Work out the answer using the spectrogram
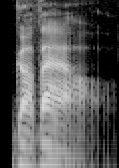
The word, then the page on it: gadal: hebrew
